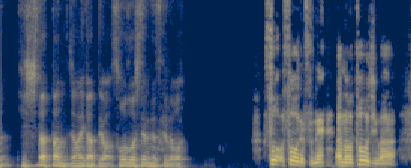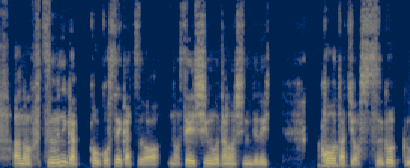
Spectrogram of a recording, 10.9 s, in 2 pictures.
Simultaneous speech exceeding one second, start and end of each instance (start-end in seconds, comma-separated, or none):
none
